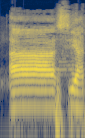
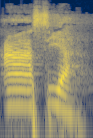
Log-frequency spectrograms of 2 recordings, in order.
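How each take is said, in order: First: The name begins with a plain, long vowel. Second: The name begins with a throaty, squeezed consonant. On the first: The speaker calls it right. "pakai hamzah. Asiyah dan harus panjang" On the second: The speaker calls it wrong. "bukan Asiyah, bukan pakai ain"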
